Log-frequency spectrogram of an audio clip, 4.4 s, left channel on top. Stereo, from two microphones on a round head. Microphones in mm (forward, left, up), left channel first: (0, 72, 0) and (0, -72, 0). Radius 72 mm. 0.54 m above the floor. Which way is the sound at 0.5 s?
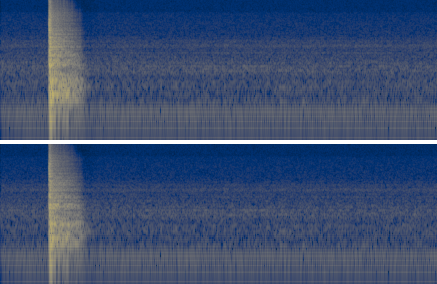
15° left (ahead or behind).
